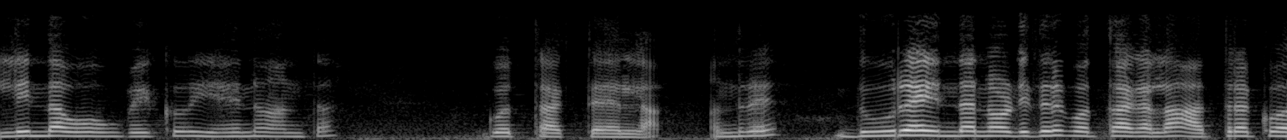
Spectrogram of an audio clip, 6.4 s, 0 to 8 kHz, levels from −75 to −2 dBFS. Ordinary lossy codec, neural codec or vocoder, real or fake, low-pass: none; codec, 16 kHz, 0.8 kbps, ZipCodec; fake; 7.2 kHz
